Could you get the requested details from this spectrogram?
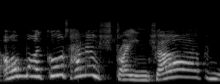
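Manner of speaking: high delighted hello; excited greeting. Retold or imitated. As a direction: greet an old friend you've missed. Long-lost friend answers phone.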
